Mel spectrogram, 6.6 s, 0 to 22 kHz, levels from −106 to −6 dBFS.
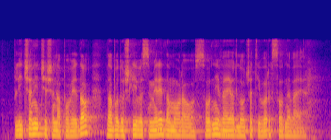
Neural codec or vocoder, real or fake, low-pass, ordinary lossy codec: none; real; none; none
